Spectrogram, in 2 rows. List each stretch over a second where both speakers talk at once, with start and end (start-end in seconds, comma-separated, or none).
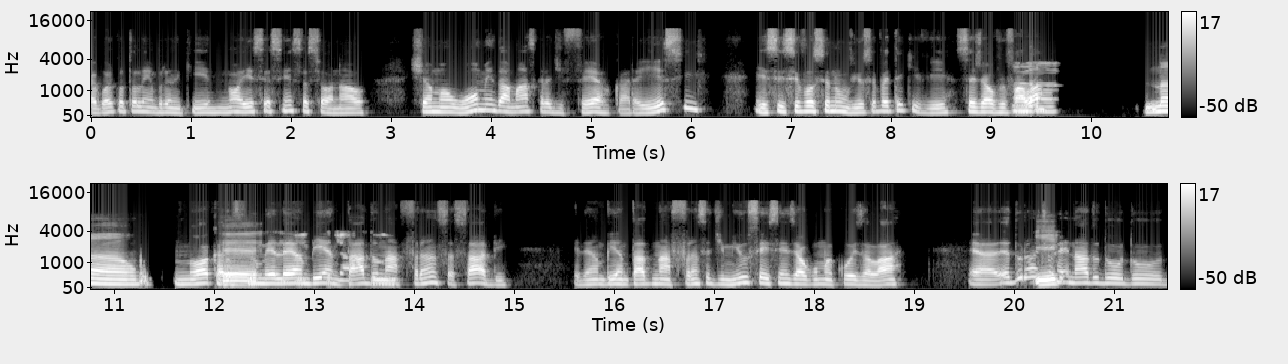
12.0-13.8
